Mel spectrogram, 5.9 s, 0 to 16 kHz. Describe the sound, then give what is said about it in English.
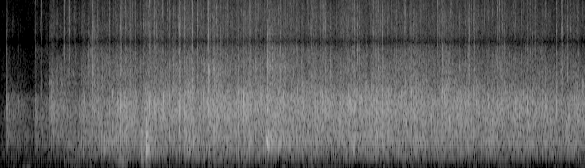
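An audience breaks into steady applause for the speaker, the dense crackle of many hands clapping swelling quickly and holding at an even, moderate level for several seconds. “I had to talk about it for 5 minutes before you get people finally clapped for me.”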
